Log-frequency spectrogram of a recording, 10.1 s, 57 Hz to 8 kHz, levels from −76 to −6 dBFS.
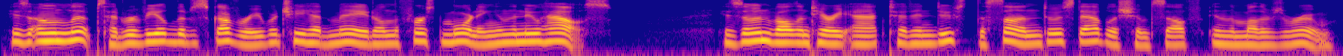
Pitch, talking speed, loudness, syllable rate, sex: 185 Hz, 200 wpm, -18 LUFS, 5.5 syllables/s, female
